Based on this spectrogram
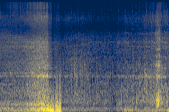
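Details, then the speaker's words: Car alternator heard up close at idle: only a soft, even whir and faint steady hiss, no popping; this hissing is normal, while a popping sound would indicate a fault. "这个手要很小心，就是有那种沙沙沙沙沙那个声音是正常，但是你如果说有啪啪啪啪，那个就不 OK 啦"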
